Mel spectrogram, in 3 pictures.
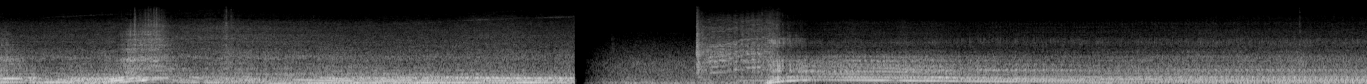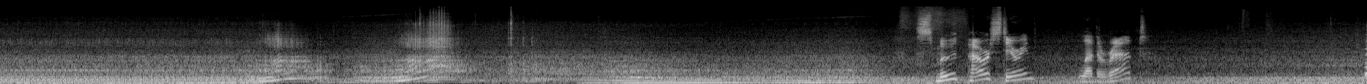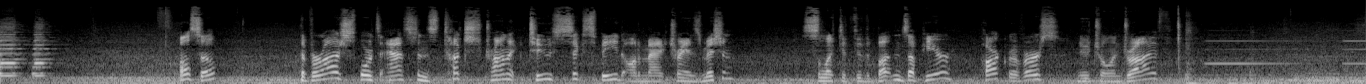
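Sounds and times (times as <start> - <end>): car engine revving: 0.0 - 5.8, 7.0 - 30.5
car engine idling: 8.4 - 41.0.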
